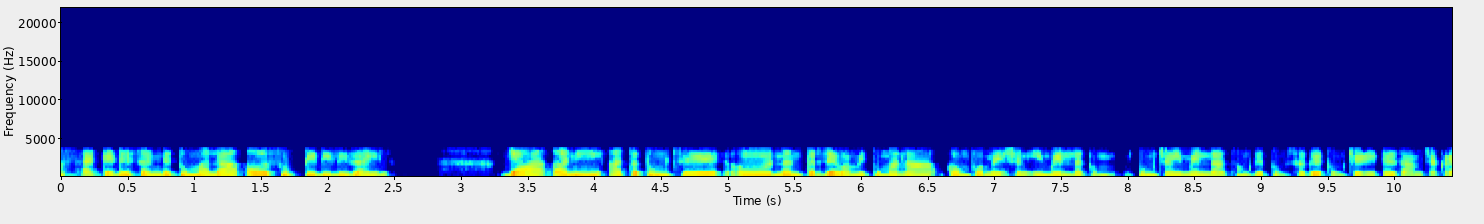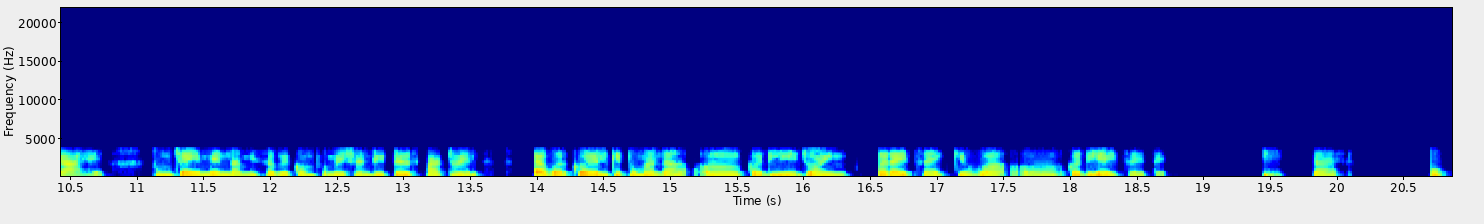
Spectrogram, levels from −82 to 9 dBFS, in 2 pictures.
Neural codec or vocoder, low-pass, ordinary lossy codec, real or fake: none; 3.6 kHz; none; real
